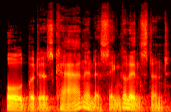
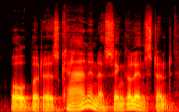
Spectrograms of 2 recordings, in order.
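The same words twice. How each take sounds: The two takes are said the same way.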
